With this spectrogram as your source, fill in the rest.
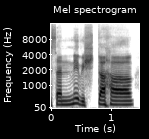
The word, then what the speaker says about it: सन्निविष्टः: जब मैंने पहली बार उच्चारण किया तो मैंने सन्निविष्टः और वेद्यः कहा। दूसरी बार में सन्निविष्टो एवं वेद्यो, आप दोनों कह सकते हैं।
